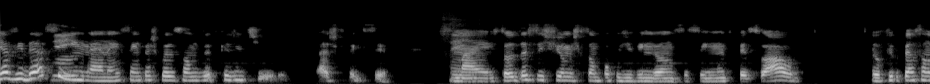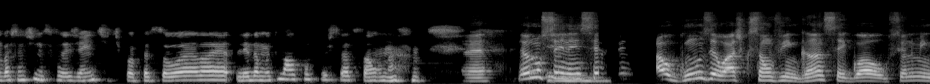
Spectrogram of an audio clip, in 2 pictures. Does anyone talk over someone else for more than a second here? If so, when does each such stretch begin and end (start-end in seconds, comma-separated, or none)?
none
